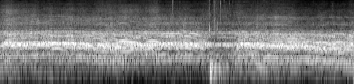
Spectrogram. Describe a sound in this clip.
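A large crowd of fans chants loudly and close by in an open stadium.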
